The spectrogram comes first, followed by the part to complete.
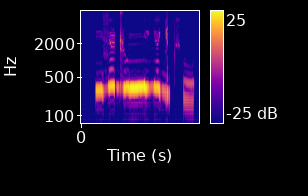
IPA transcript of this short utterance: i˧ z ɜ˦ ɖ͡ʐ u˧ nː i˧ ʎ ɜ˧ ɟ u˨ t͡ʃʰ u˨

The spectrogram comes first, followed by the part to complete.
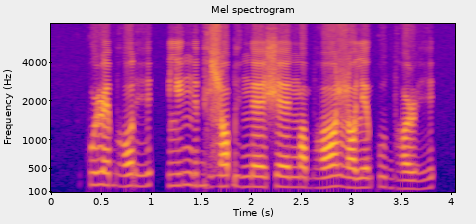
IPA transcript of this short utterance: kʷ i˨˦ ɭ ɛ˨˦ bʱ ɔ˨˦ ɾ e̤˨˦ | lʲ e˨˦ ŋ e˨˦ bʲ e̤˨ ɮ ɒ˨˦ ɓ e̤˨ ŋ ɛː˨ ʃ ɛː˨ ŋ ɒ˨ bʱ ɒː˨˦ ɮ ɒ˨ lʲ a˨˦ kʷ i˨ bʱ ɒ˨ ɭ e̤˨˦

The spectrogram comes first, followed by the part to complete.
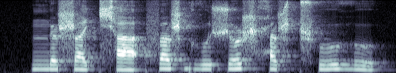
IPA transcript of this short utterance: ŋ ə ʂ a t͡ɕʰ a ʔ f a ʂ ɡʱ u ʃ o ʂ ħ ə ʂ ʈ͡ʂʰ u ɦ u

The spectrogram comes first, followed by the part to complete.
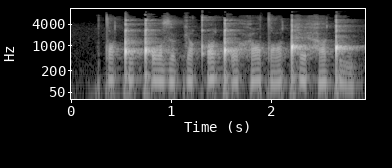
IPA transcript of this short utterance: tˤ i ǃ u ǃʼ ɔ z œ k i qʼ u ǃʼ ɔ h œ tˤ a ǃʰ ɛ h a ǃ i

